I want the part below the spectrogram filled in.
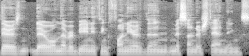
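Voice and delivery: ordinary talk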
